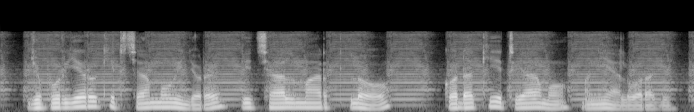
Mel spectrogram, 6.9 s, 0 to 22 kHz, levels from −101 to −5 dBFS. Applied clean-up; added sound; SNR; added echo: none; Alarm; 12 dB; none.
